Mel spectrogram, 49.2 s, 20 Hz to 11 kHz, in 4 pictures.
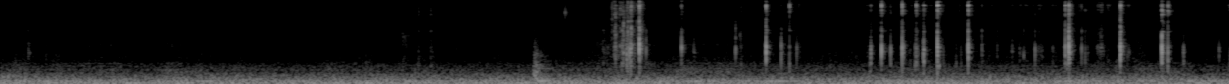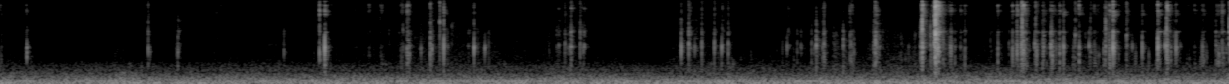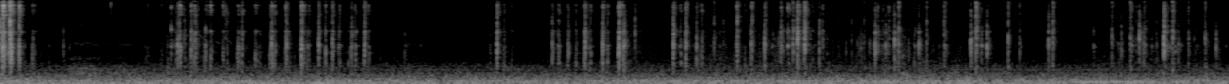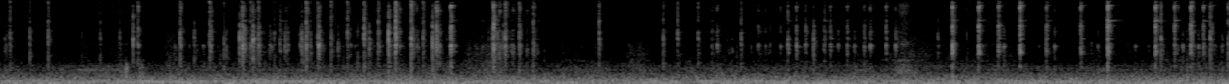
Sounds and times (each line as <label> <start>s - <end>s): Metal Gun Shaking 6.0s - 6.5s
Metal Gun Shaking 20.2s - 25.0s
Metal Gun Shaking 26.2s - 28.3s
Metal Gun Shaking 29.5s - 37.0s
Metal Gun Shaking 38.1s - 42.3s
